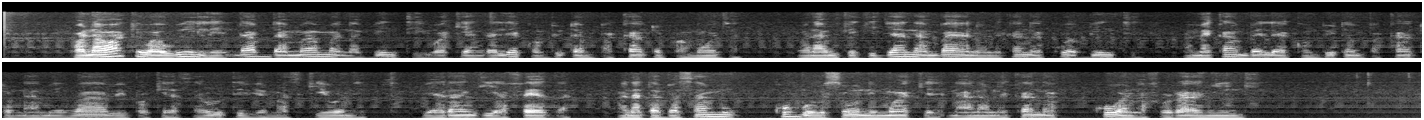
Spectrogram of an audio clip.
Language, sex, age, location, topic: Swahili, male, 18-24, Nairobi, education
